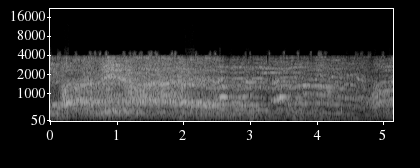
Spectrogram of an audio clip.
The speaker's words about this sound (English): And it immediately provoked an outroar on the floor of the parliament mm-hmm. with opposition politicians heckling him and booing and screaming.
